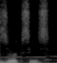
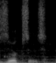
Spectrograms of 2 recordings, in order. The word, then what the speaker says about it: Xerxes: His Persian name, in Old Persian, which is his original native language, is Shayarsha. Now that was hard for the Jews to pronounce, so they said Ahasuerus. We know him as Ahasuerus. And the Greeks said Xerxes, which is Xerxes, okay?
